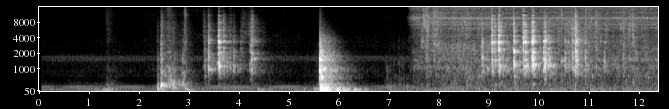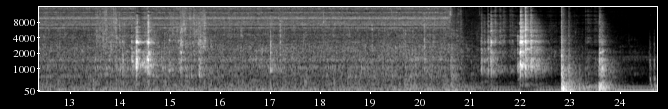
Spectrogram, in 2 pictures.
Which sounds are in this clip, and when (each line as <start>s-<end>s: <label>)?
2.2s-3.1s: wardrobe or drawer
3.2s-4.6s: cutlery and dishes
5.4s-6.6s: wardrobe or drawer
7.4s-20.9s: running water
8.8s-11.0s: cutlery and dishes
14.1s-15.8s: cutlery and dishes
16.9s-17.3s: cutlery and dishes
21.1s-23.9s: cutlery and dishes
